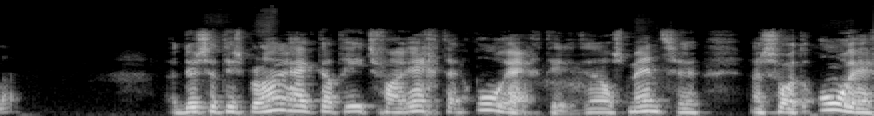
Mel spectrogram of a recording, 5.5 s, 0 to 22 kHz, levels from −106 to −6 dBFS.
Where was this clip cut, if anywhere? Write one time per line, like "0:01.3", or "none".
0:00.9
